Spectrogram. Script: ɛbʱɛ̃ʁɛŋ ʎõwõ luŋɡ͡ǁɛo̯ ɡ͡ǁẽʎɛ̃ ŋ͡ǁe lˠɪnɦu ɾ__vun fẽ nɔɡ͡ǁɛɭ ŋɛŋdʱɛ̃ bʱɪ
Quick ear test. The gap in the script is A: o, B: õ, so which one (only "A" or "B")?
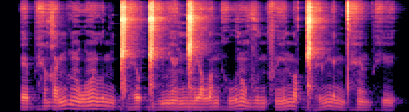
B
